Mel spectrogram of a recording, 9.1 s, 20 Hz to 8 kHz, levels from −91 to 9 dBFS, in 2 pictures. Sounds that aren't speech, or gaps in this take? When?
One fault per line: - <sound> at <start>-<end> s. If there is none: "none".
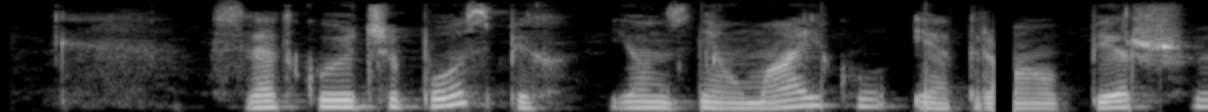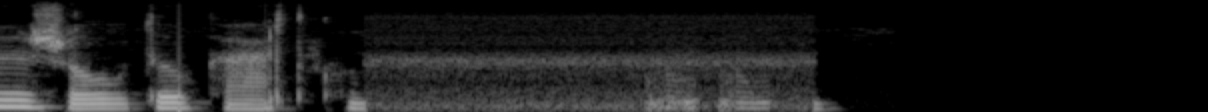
- dropout at 3.7-3.8 s
- laugh at 6.9-7.4 s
